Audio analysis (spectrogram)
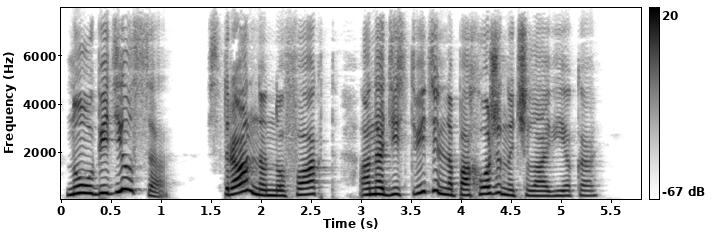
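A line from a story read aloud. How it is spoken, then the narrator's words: Confused confirmation. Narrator (Russian): растерянно подтвердил Стешенко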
